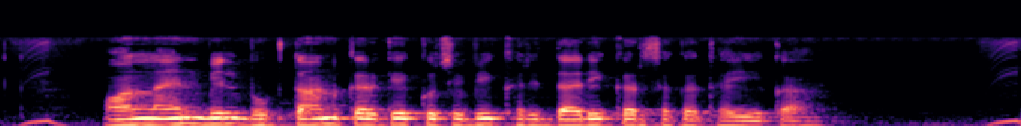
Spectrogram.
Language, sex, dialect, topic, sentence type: Bhojpuri, male, Western, banking, question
